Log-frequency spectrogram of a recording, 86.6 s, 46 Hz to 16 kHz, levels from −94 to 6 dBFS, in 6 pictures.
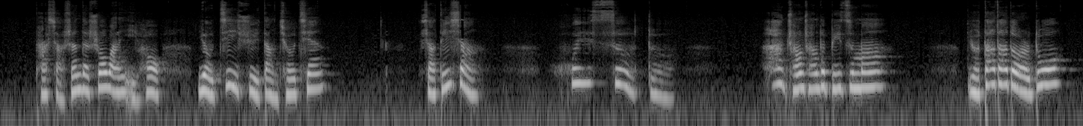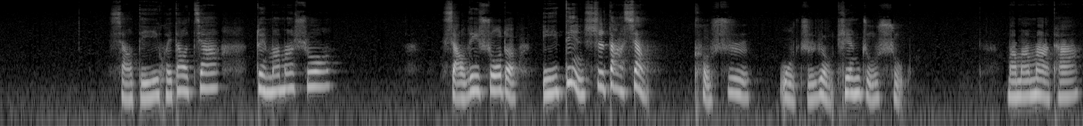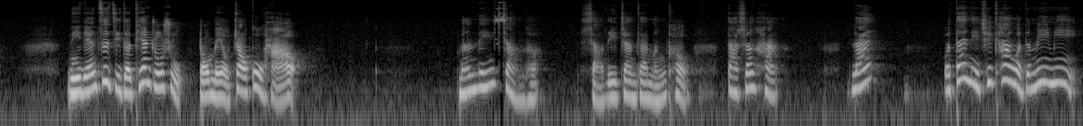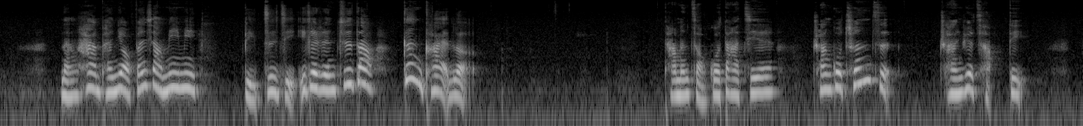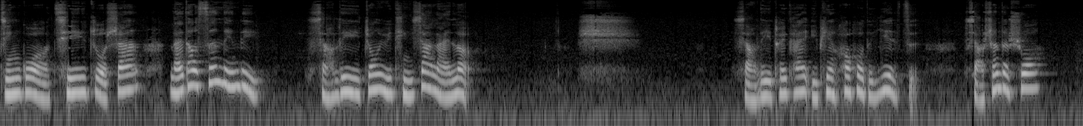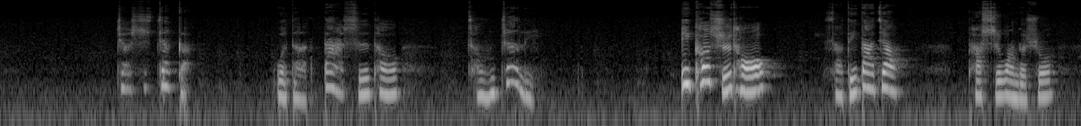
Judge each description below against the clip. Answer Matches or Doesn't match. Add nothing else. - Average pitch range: Doesn't match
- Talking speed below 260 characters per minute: Matches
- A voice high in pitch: Matches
